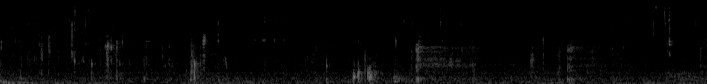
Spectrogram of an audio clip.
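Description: Soft, faint chewing of a bite of red-caviar sandwich: quiet wet mouth clicks and smacks, with a few slightly louder ones around the middle.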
